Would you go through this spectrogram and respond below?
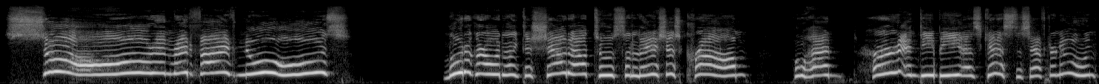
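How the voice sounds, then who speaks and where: Very high-pitched joking New Yorker. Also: female voice, fairly even intonation, takes it slowly. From New York. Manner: joking, rambling, stumbles over read-out promos. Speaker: podcast co-host reading network news. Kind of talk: casual podcast chat. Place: indoor studio with teleprompter.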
